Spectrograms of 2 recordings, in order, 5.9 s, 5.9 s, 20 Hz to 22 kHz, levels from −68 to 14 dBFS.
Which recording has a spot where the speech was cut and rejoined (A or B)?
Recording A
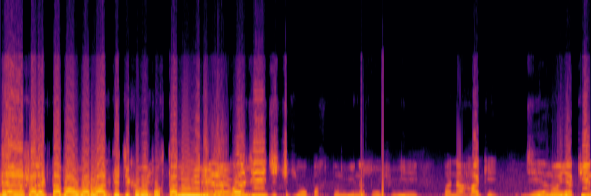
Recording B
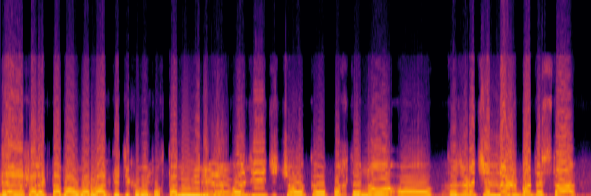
A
